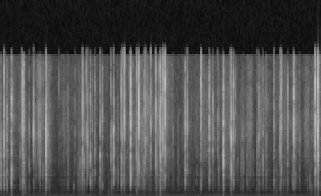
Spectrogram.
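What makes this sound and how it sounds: Fingertips and nails scratch and squeeze a flat yellow plush duck pet toy, soft fabric over a crinkle insert, close to the mic. The result is a quiet, steady stream of rapid, irregular crinkles and papery crackles, bright and high with almost no low end. Each snap dies away almost instantly over a faint soft rustle.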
